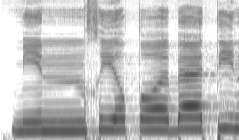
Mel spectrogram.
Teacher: Karena ada huruf qalqalah yaitu ta yang sukunnya itu sukun asli dan berada di tengah-tengah bacaan. Maka cara membunyikan huruf to-nya ini dibunyikan dengan memantul, pantulannya kecil aja. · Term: qalqalah sughra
